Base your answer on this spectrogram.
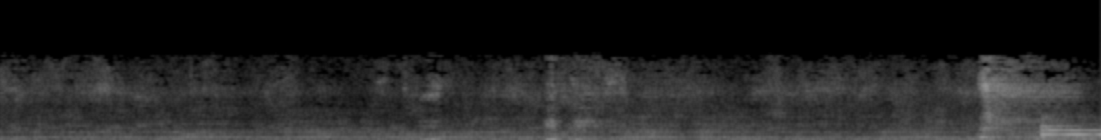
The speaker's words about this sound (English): Woo! Woo! That was bold. That was a bold bell.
